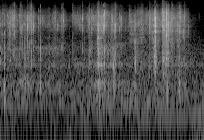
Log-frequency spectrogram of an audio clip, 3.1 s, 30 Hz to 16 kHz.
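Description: Plastic packaging on an insulin pump reservoir for a MiniMed 630G being peeled open by hand, giving a close, soft, continuous crinkling and tearing rustle with no talking.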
